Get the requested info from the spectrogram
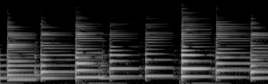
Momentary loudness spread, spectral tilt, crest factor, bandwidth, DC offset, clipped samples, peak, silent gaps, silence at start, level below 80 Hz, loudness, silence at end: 9 LU; -2.5 dB/octave; 22 dB; 17.5 kHz; under 0.1%; under 0.1%; -4 dBFS; none; 0 s; -58 dBFS; -25 LUFS; 0 s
